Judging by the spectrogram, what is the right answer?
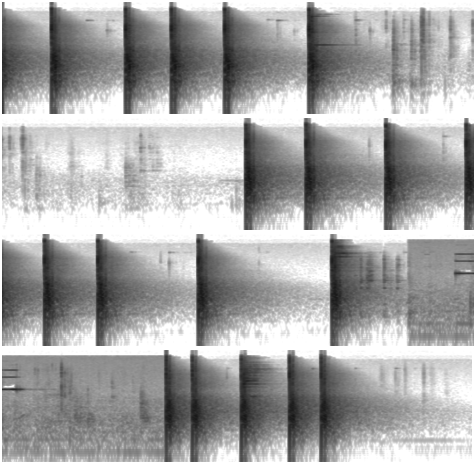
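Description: Pistol shots fired in quick strings, each shot under a second apart: about six, then a pause of some six seconds, about eight more, another pause, and about six more near the end. A brief faint beep sounds in the second pause.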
